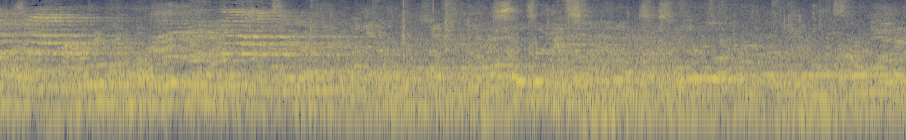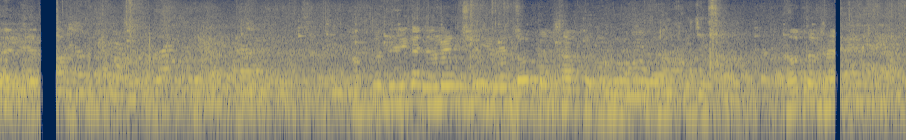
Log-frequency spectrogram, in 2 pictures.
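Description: An elderly man talks with animation nearby.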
